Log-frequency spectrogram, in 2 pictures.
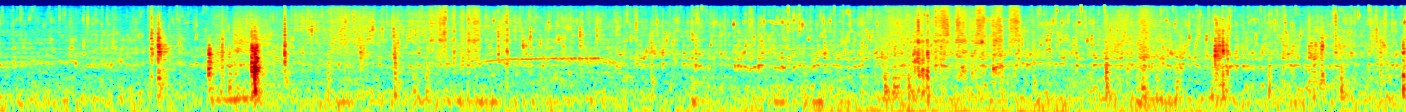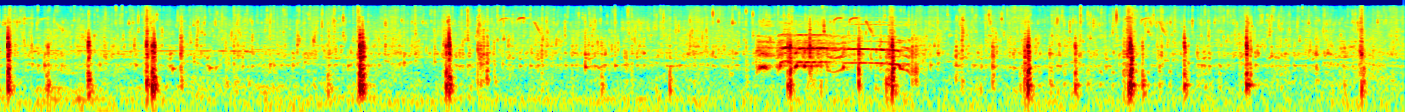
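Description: Raw pork being rubbed and pressed by hand on a stainless steel plate: wet squelching and sharp clicks against the metal, over a faint trickle of water. A rooster crows once, about three-quarters of the way through.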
